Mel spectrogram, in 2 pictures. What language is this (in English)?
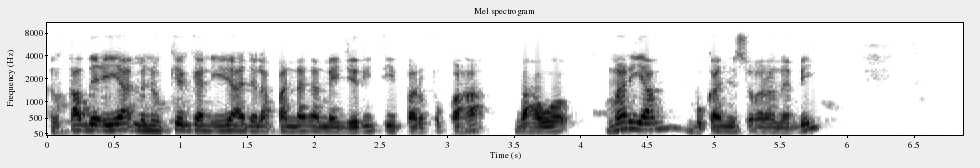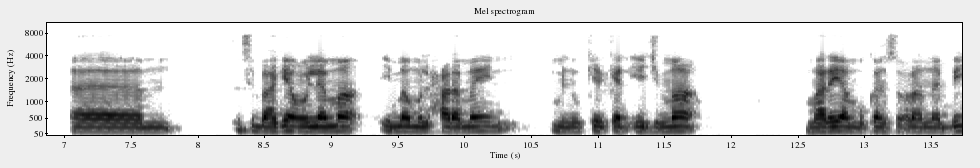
Malay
